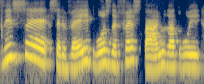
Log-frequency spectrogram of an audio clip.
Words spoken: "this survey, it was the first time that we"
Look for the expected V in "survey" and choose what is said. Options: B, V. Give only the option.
V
